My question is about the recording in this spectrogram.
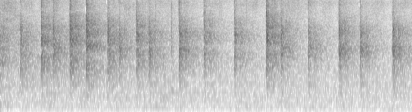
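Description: Chalk writing on a blackboard: an uneven run of quick taps and scratchy strokes, about four a second.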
